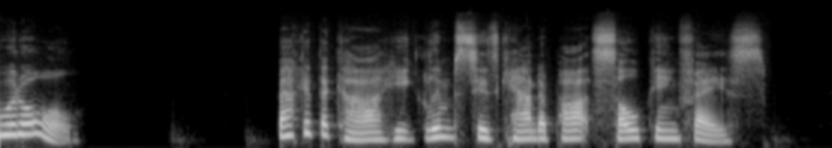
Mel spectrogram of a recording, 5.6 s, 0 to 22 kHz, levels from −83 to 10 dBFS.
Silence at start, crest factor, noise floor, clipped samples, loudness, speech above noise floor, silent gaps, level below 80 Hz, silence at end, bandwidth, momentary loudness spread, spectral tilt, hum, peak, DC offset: 0 s; 18 dB; -68 dBFS; under 0.1%; -18 LUFS; 51 dB; none; -64 dBFS; 0.45 s; 14 kHz; 8 LU; -4.5 dB/octave; none; 0 dBFS; under 0.1%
